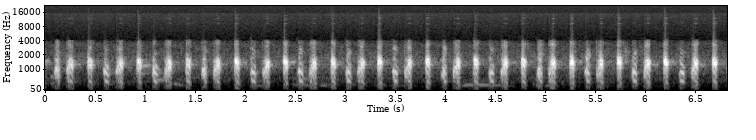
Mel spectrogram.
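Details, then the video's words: Chukar partridge giving a rapid, rhythmic run of hoarse chuk-chuk notes, evenly spaced and sustained throughout, against a clean, quiet background. "Keklik sesi"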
